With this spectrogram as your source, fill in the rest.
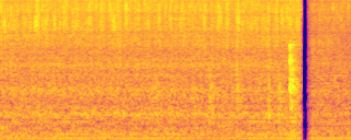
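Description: Ginger garlic paste and green chilies hit frying onions in a pan for fish biryani, giving a steady bright sizzle with stirring throughout, cut off by a brief dropout near the end.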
